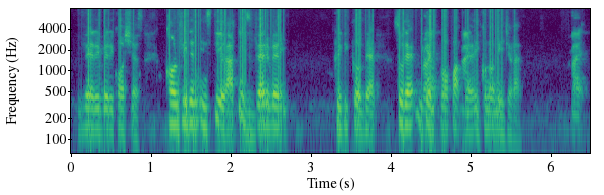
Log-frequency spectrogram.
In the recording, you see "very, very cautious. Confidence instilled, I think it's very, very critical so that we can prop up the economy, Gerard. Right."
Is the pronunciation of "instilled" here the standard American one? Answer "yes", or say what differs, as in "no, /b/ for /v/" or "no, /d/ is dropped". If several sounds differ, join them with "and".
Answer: no, /d/ is dropped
